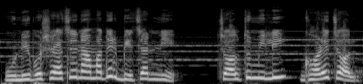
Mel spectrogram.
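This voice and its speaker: A woman's voice: high voice, moderate pace, close to an everyday voice. A woman playing a cruel, scheming aunt, scolding and sarcastic, in a cartoon melodrama. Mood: resentful. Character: shrewish, scheming, cruel aunt bullying her orphaned niece. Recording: music behind the voice. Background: background music.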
